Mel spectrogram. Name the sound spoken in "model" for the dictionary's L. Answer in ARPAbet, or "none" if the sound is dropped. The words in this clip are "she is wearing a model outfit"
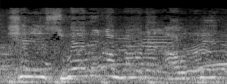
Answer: N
